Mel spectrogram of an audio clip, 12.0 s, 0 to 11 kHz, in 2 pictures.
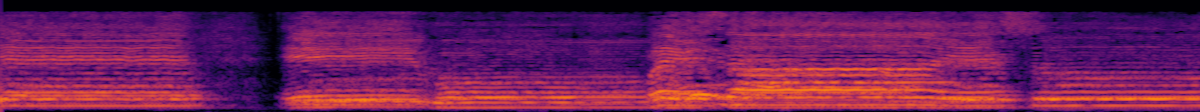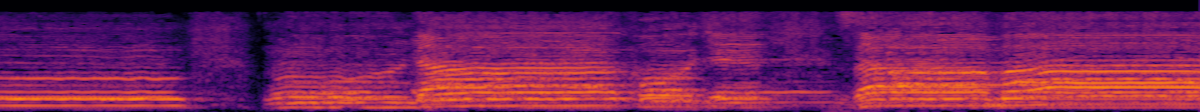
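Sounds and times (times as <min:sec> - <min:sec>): unaccompanied voices chanting: 0:00.0 - 0:12.0.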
